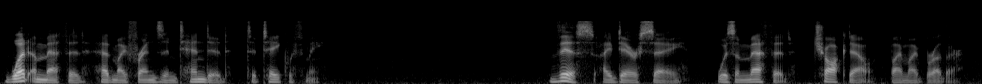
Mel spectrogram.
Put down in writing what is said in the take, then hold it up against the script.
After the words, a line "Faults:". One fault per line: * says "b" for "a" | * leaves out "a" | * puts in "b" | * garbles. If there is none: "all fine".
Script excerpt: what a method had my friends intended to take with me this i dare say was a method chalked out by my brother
what a method had my friends intended to take with me this i dare say was a method chalked out by my brother
Faults:
all fine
